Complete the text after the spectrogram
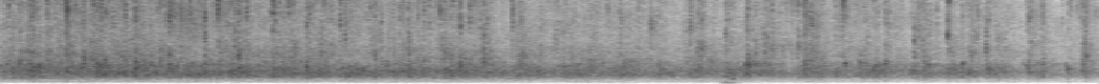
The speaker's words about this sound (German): Herzlichen Applaus für alle vier.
